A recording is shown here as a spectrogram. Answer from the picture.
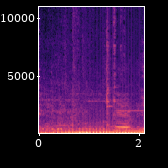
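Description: A small engine running close by with a fast, even throb, growing louder over the first second. Two light clicks of clatter come partway through.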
